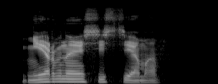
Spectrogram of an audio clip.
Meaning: nervous system
- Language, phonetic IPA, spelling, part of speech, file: Russian, [ˈnʲervnəjə sʲɪˈsʲtʲemə], нервная система, noun, Ru-нервная система.ogg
